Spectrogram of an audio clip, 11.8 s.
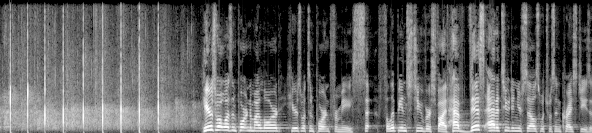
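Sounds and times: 
audience clapping: 0.0 - 4.1
speech: 4.0 - 11.8.

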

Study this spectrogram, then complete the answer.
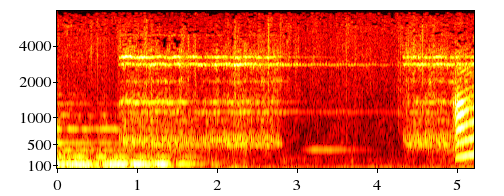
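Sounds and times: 
telephone bell ringing: 0.8 - 3.6, 4.3 - 5.1.

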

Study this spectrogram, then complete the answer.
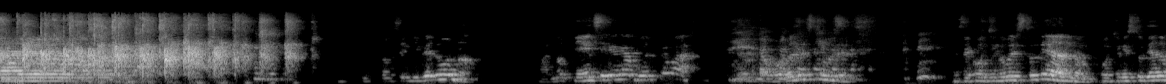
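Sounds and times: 
applause: 0.0 - 3.2
speech: 4.1 - 4.8, 5.4 - 11.6
laughter: 7.3 - 8.7.

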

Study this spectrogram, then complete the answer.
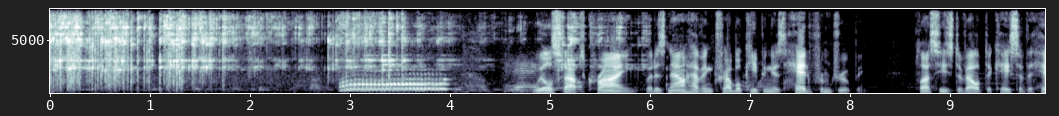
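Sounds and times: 
baby noisemaker toys rattling: 0.0 - 6.2
speech: 4.9 - 9.9.

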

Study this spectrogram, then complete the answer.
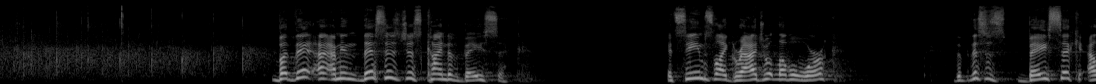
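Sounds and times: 
audience clapping: 0.0 - 2.8
speech: 2.7 - 5.2, 6.7 - 8.5, 9.6 - 10.9.

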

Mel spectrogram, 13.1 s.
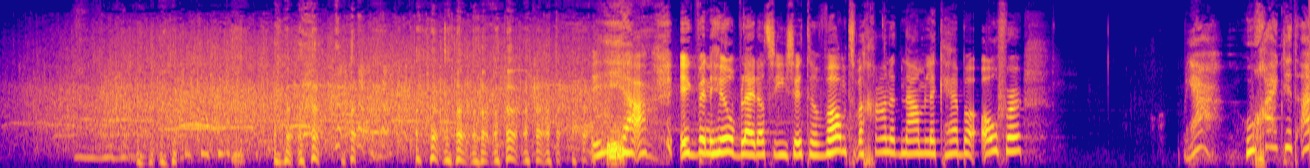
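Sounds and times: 
audience applause: 0.0 - 8.6
laughter: 0.7 - 6.8
speech: 2.8 - 10.5, 11.9 - 13.0.

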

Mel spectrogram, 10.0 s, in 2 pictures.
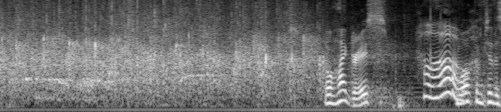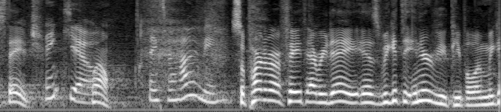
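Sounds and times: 
audience at a faith-based school event applauding a guest: 0.0 - 3.9
speech: 3.2 - 10.0.

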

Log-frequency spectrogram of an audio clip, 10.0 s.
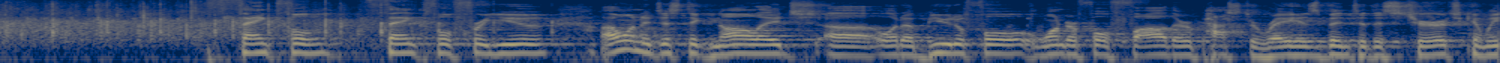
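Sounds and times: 
crowd applauding: 0.0 - 4.4
speech: 1.6 - 9.9.

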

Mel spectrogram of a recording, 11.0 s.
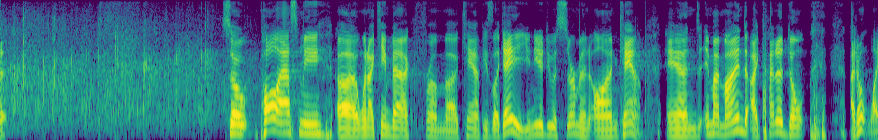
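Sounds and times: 
audience round of applause: 0.0 - 3.3
speech: 2.8 - 10.9.

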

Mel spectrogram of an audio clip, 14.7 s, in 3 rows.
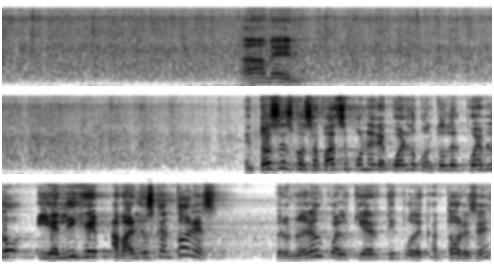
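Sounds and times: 
audience applause: 0.0 - 7.9
speech: 2.4 - 3.1, 7.3 - 14.6.

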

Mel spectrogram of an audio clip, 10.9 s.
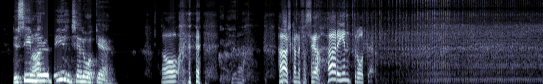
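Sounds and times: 
speech: 0.2 - 2.3, 3.2 - 7.6
laughter: 3.4 - 5.0
Honda lawnmower engine running: 5.9 - 10.8.

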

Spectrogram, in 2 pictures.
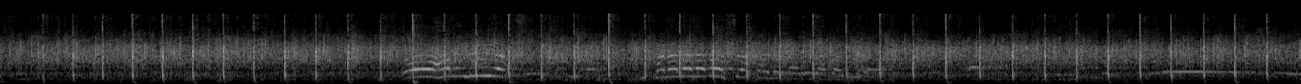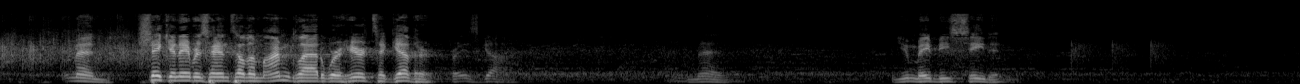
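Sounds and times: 
audience clapping hands: 0.0 - 16.4, 23.6 - 25.0
speech: 13.8 - 18.2, 22.0 - 23.2.

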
